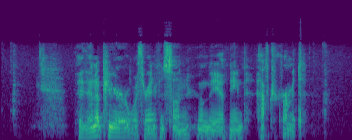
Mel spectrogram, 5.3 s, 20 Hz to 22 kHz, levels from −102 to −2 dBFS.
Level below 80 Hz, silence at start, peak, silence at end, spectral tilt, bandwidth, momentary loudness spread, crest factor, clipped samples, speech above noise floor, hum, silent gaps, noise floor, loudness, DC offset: -74 dBFS; 0.2 s; -16 dBFS; 0.4 s; -2 dB/octave; 11 kHz; 14 LU; 24 dB; under 0.1%; 27 dB; none; none; -65 dBFS; -38 LUFS; under 0.1%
